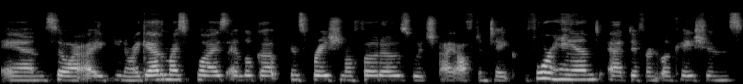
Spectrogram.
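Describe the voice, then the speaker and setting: At a fairly quick pace, a woman with an American accent speaks at a medium pitch in a monotone, flat intonation. The sound is dry and close, with no echo. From Pittsburgh, Pennsylvania. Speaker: miniature artist. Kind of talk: casual chat. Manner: halting.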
